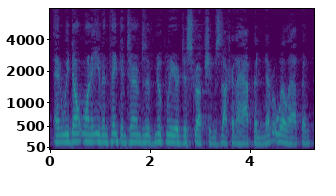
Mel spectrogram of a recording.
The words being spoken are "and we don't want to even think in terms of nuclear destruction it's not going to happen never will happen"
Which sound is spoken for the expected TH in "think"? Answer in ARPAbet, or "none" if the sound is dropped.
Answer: TH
